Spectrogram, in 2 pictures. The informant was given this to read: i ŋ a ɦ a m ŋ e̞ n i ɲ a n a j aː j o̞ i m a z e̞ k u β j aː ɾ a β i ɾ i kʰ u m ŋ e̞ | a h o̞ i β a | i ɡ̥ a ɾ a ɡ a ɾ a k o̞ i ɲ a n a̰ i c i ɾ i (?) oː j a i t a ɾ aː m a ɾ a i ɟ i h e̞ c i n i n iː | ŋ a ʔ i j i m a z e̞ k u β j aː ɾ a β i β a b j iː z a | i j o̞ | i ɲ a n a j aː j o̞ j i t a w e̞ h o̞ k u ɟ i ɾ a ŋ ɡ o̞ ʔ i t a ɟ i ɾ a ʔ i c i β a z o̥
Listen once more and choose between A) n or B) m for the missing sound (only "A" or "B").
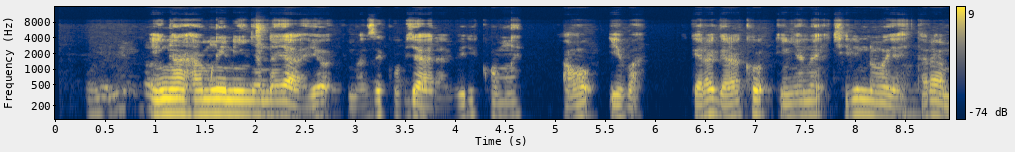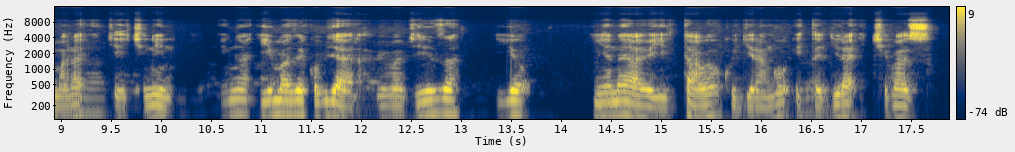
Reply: A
